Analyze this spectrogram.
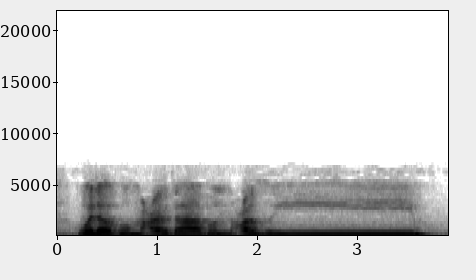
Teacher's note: عظیم میں بھی وا کو پر پڑھتے ہوئے یا مدہ ادا کریں گے، یا مدہ کے بعد ہم عارضی وقف کر رہے ہیں تو مد عارض وقفی کرنی ہے، یہاں پہ آپ نے 6 کاؤنٹ کرنے ہیں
